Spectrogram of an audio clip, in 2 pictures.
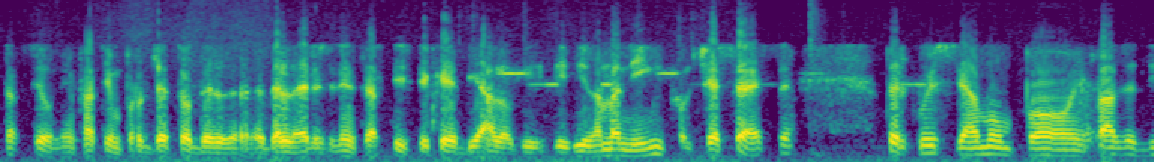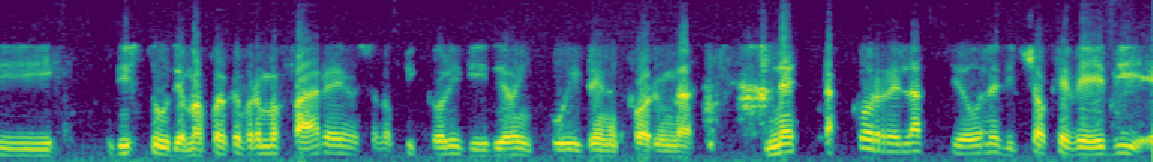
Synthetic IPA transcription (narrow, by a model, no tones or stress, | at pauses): t̪at̪sːjoːneiɱfat̪ːiumpɾod͡ʒɛt̪ːod̪eld̪elːeɾezid̪ɛnt̪seart̪ist̪iked̪ia̰ːloɡid̪ivilːamaniŋkolt͡ʃiɛsːeɛsːe | perkujsjaːmoumpɔiɱfaːzed̪i | d̪ist̪uːd̪jomakwelːokevoɾemːofaːɾesoːnopikːoliviːd̪eoiŋkujvjɛnefwɔːɾiuna | nɛt̪ːakorːelat̪sːjoːned̪it͡ʃɔkːeveːd̪i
